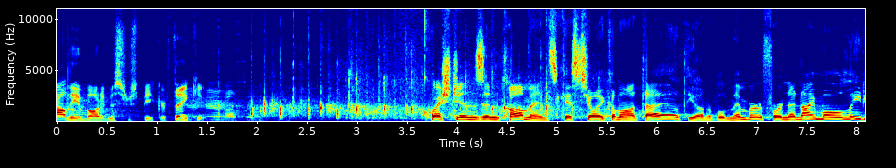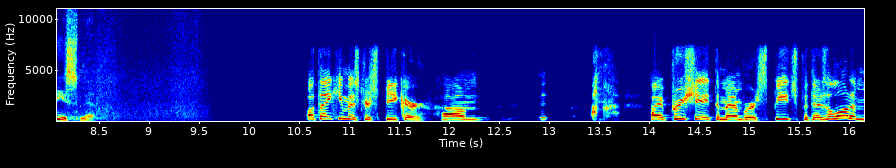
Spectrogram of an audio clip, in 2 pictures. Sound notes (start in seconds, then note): 4.4 some Applause; 7.8 speaking French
